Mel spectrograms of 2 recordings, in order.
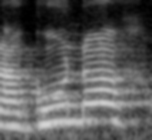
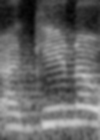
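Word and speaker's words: agunah: a term for it called an aguna the way we pronounce it agina which means chained the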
